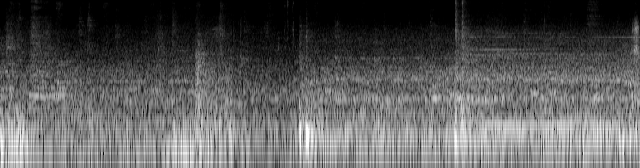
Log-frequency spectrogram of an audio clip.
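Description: Self-serve soft-serve ice cream machine dispensing into a cone. There is a click about four seconds in, then the machine's motor hums steadily from about six seconds on, over background voices and music.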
